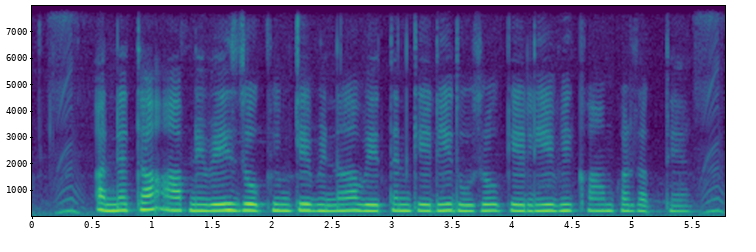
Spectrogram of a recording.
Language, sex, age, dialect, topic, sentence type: Hindi, female, 18-24, Marwari Dhudhari, banking, statement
